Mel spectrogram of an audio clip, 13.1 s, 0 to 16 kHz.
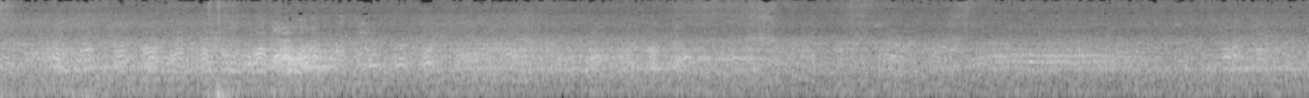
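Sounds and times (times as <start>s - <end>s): seabird colony calling: 0.0s - 13.0s.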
